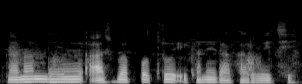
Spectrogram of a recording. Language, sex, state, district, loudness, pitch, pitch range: Bengali, male, West Bengal, Alipurduar, -20 LUFS, 110 Hz, 95-120 Hz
